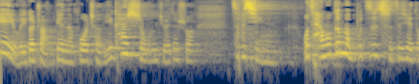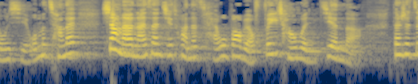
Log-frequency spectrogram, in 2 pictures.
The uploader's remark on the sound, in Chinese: CFO高峰论坛现场回放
